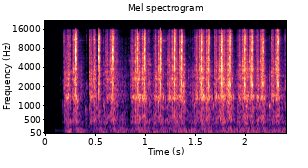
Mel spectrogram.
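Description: Typewriter keystroke sound effect: a fast, even run of clicks at about six or seven a second, starting just after the beginning.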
